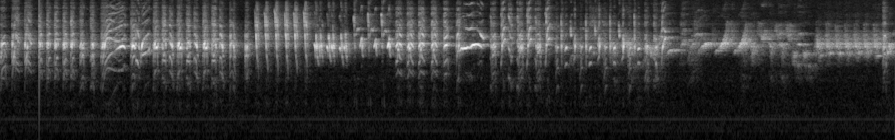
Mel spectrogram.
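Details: A long, unbroken stream of song from a wild Hooded Siskin in nature: rapid high twitters, buzzy trills and short slurred whistles run together without pause.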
